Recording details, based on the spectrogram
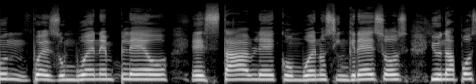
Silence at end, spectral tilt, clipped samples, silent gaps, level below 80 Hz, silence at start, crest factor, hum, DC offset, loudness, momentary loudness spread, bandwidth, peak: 0 s; -4.5 dB/octave; under 0.1%; none; -58 dBFS; 0 s; 12 dB; none; under 0.1%; -14 LUFS; 4 LU; 16 kHz; 0 dBFS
